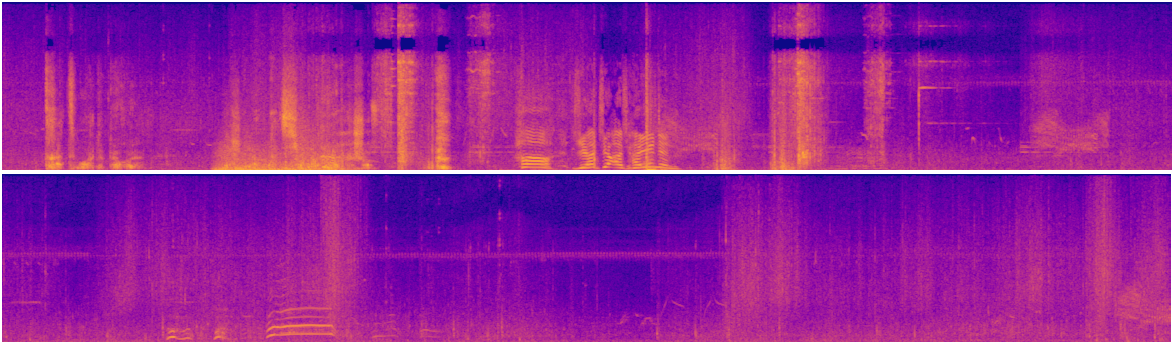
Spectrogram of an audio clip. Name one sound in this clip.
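Tall dry grass rustles as someone creeps through it.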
